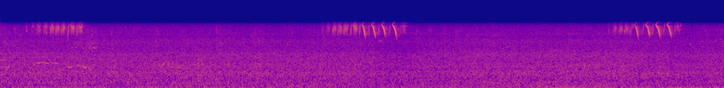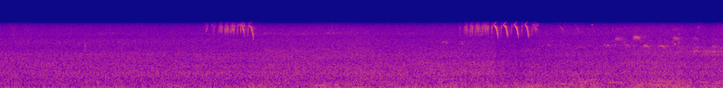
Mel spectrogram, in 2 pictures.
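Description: A small bird repeats a short, rapid series of very high-pitched notes about every six seconds, each series lasting around a second, over a steady background hiss.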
